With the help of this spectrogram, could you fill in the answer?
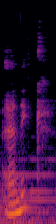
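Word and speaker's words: Alnwick: up at the white swan hotel in uh pronounced anik northumbria everything let's go i'm glad somebody had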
